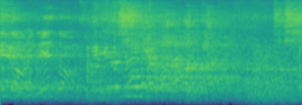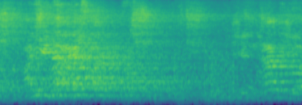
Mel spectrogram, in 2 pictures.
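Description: Spectators shouting and calling out in a large indoor hall, several voices overlapping.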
